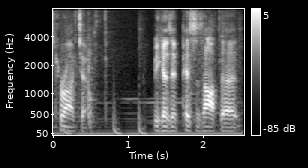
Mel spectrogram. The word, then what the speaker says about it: Toronto: and it's a lot of bad drivers it's pronounced toron no it's Toronto because it pisses off the the tonans torontonians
